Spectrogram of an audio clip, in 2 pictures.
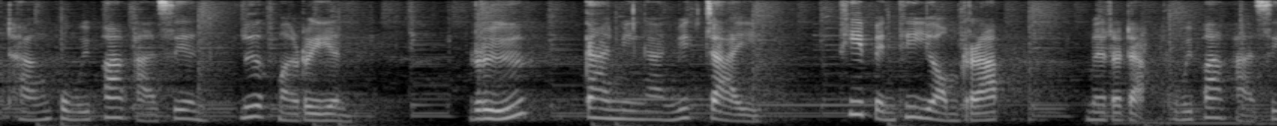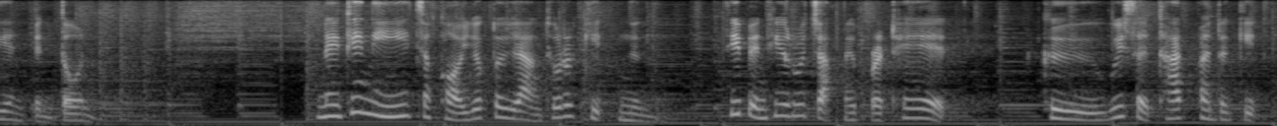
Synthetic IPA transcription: t̪ʰa˦˥ŋpʰuː˧mwi˦˥pʰaː˥˩k̚ʔaː˧si˥˩ənlɯ˥˩ək̚maː˧ɾi˧ən | ɾɯː˩˦kaː˧nmiː˧ŋaː˧nwi˦˥t͡ɕa˧jt̪ʰiː˥˩pe˧nt̪ʰiː˥˩jɔː˧mɾa˦˥p̚na˧jɾa˧da̰˨˩pʰːuː˧mwi˦˥pʰaː˥˩k̚ʔaː˧si˥˩ənpe˧nt̪o˥˩n | na˧jt̪ʰiː˥˩niː˦˥t͡ɕa˨˩kʰɔː˩˦jo˦˥k̚t̪u˧əjaː˨˩ŋt̪ʰu˦˥ɾa˦˥ki˨˩t̪̚nɯ˨˩ŋ | t̪ʰiː˥˩pe˧nt̪ʰiː˥˩ɾuː˦˥t͡ɕa˨˩k̚na˧jpɾa˧t̪ʰeː˥˩t̪̚ | kʰɯː˧wi˦˥se˨˩t̪ʰːa˦˥t̪̚pʰa˧nt̪ʰa˧ki˨˩t̪̚

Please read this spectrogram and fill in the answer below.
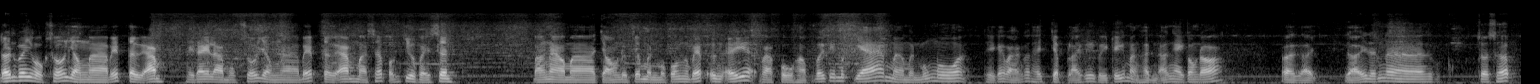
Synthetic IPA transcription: ɗe˨˦nvəː˨˦jmo˨˩t̚so˨˦zə˨˩wŋ͡mmaː˨˩ɓe˦˥p̚t̪ɨ˨˩ʔa˧m | t̪ʰi˨˩ɗə˧jlaː˨˩mo˨˩t̚so˨˦zə˨˩wŋ͡mmaː˨˩ɓe˦˥p̚t̪ɨ˨˩ʔa˧mːaː˨˩səː˦˥p̚və̰˧˥nt͡ɕɨ˧əvḛ˧˩sï˧ŋ | ɓa̰ː˧˨nːaː˨˩wmaː˨˩t͡ɕɔ̰˧˨nɗɨ˨˩ək̚t͡ɕɔ˧mï˨˩ŋ̟mo˨˩t̚kɔ˧ŋ˨˩ɓɛ˦˥p̚ʔɨ˧əŋʔi˨˦ʔa˨˦vaː˨˩fu˨˩ɦəː˨˩p̚vəː˨˦jka˨˦jmɨ˦˥k̚zaː˨˦maː˨˩mï˨˩ŋ̟mu˨˦ənmu˧əaː˧t̪ʰi˨˩kaː˦˥k̚a̰ː˧nkɔ˨˦t̪ʰe˧˩t͡ɕi˨˩p̚la̰ː˧˨jkaː˨˦vḭ˧˨t͡ɕi˨˦maː˨˩ŋɦï˨˩ŋ̟ʔəː˧˩ŋa˧jkɔ˧nɗɔ˨˦ | vaː˨˩ɣə̰ː˧˨˩j | ɣə̰ː˧˩jɗe˨˦nː˧so˧səː˦˥p̚

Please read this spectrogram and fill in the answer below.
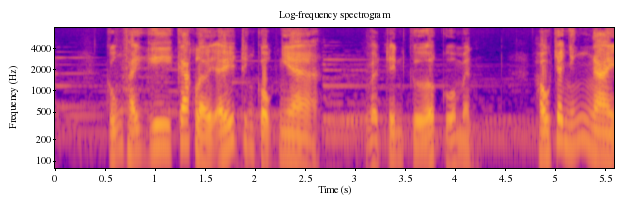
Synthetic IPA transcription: kʊ̰˧˥ŋ͡mfaː˧˩jɣi˧kaː˦˥k̚ləː˨˩jʔə˨˦jt͡ɕe˧nku˨˩ək̚ɲaː˨˩vaː˨˩t͡ɕe˧nkɨ˧˩əku˧˩əmï˨˩ŋ̟ | hə˨˩wt͡ɕɔ˧ɲɨ̰˧˥ŋːa˨˩j

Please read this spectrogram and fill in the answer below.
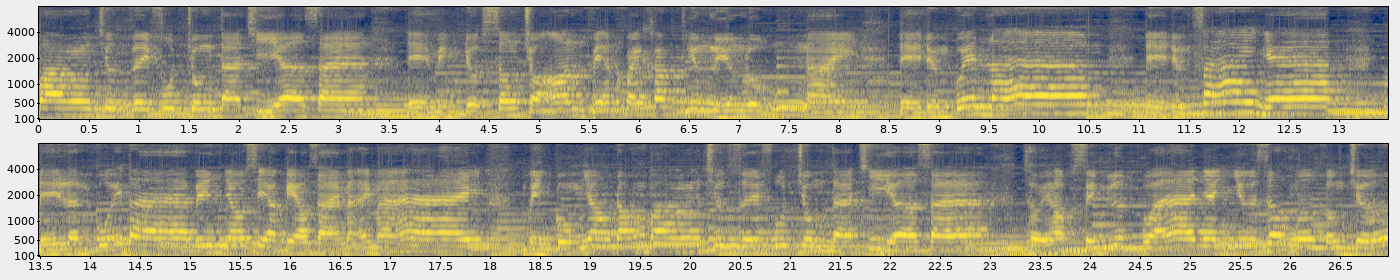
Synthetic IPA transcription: a˧ŋt͡ɕɨ˦˥ək̚və˧jfu˦˥t̚t͡ɕʊ˧ŋ͡mt̪aː˧˩t͡ɕi˧˩ʔəː˨˩saː˧ɗe˨˩mï˨˩ŋ̟ɗɨ˨˩ək̚sə˧wŋ͡mt͡ɕɔ̰˧˨nve˧˨ə˧nxwa˧jŋ̟xa˦˥p̚t̪ʰi˧ənli˧˨ənlʊ̰˧˨˦na˨˩j | ɗe˨˩ɗɨ˨˩ŋkwe˧n̚la̰ː˧˥ŋ | ɗe˨˩ɗɨ˨˩ŋfaː˧˥˧jɲaː˧˩t̚ | ɗe˨˩lə˨˩nku˨˦əjt̪aː˧ɓe˧nɲa˧wsɛ̰˧˥kɛ˧˩wzaː˨˩jma̰ː˧˥jma̰ː˧˥˧j | mï˨˩ŋ̟kʊ˨˩ŋ͡mɲa˧wɗɔ˨˦wŋ͡mɓa˧ŋt͡ɕɨ˦˥ək̚zə˧jfu˦˥t̚t͡ɕʊ˨˦ŋ͡mt̪aː˧t͡ɕi˧˩əː˧˩saː˧ | t̪ʰəː˨˩jɦa˨˩wk͡p̚sï˧ŋ̟lɨ˦˥ət̚kwaː˧˥ɲa˧jŋ̟ɲɨ˧zə˦˥t̚məː˧xə˧˩wŋ͡mt͡ɕəː˨˦

